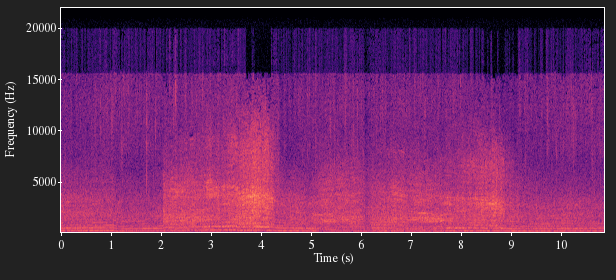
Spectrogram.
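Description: Formula Student sim racing cars in a video game race, a loud, steady engine drone that rises and falls in pitch with upshifts and revving as the cars accelerate and brake, with no talk over it.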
